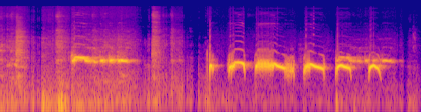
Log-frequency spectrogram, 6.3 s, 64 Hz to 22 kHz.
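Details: Loud kuk-3 cooing of a local wild spotted dove, described as agitated and noisy: a drawn-out hum-like note with rustling first, then a quick series of six low, rounded coos.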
